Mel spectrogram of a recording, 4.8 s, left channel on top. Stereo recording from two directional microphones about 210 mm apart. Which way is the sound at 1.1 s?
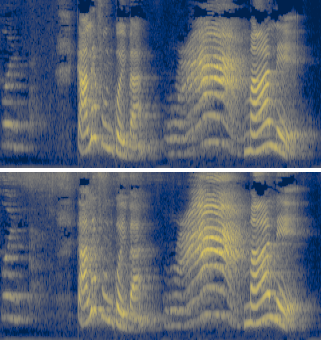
20° left (ahead or behind).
